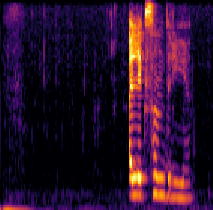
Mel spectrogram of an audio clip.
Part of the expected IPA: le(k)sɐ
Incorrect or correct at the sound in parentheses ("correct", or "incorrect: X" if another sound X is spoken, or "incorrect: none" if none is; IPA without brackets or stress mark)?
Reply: correct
